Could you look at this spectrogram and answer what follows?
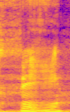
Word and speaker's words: Phi: It's like the Greek symbol, isn't it? So not at all.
